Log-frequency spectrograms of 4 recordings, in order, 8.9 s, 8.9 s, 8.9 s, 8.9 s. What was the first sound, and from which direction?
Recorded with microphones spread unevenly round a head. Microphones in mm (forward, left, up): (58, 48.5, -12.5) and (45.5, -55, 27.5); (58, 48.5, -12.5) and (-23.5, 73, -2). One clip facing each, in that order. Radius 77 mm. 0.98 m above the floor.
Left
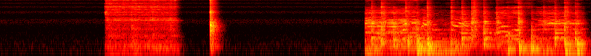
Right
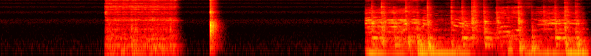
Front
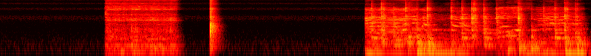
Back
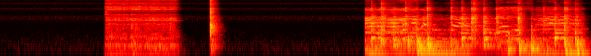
Boiling, 115° right.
